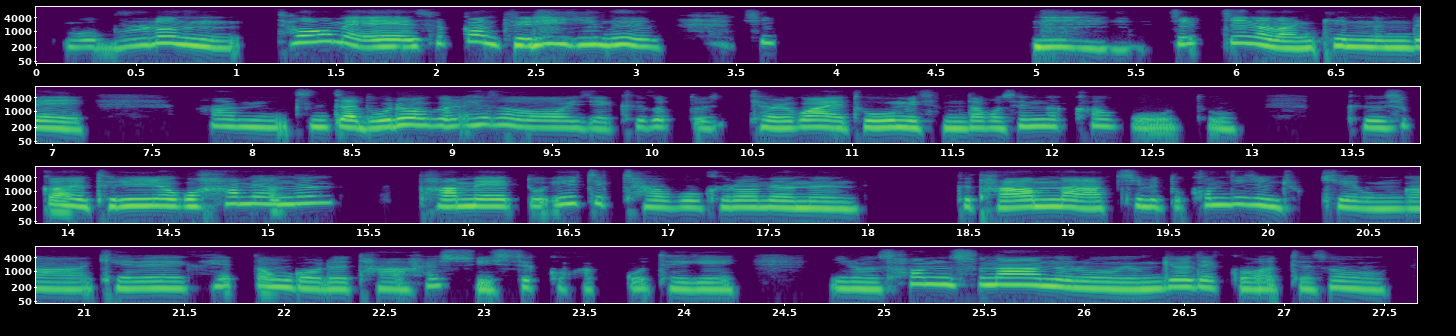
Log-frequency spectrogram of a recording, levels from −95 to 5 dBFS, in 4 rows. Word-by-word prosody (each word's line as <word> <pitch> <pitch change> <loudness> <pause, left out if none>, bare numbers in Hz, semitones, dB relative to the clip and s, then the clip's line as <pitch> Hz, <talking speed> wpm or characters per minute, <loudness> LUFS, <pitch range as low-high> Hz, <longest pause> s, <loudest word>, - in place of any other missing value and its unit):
뭐 210 0 -5
물론 235 -1 +2 0.2
처음에 260 - +4
습관들이기는 260 - +2 0.4
쉽 325 -2 -7 1.3
네. 210 0 +3 0.5
쉽지는 280 -2 +2
않겠는데 195 -2 +2 0.6
한 215 -4 -3
진짜 210 -1 +2
노력을 230 +4 +3
해서 225 -7 -1
이제 175 -2 -6
그것도 210 -2 -7 0.2
결과에 195 0 +2
도움이 195 +1 +2
된다고 185 +1 -3
생각하고 220 - -4
또 170 - -7 0.6
그 195 -3 -3
습관을 225 +2 +1
들이려고 225 +1 +4
하면은 285 +4 0 0.4
밤에 225 0 +4
또 225 - -3
일찍 290 0 -2
자고 200 -1 -4
그러면은 195 -3 0 0.5
그다음 215 +1 +4
날 205 -3 +4
아침에 200 +4 0
또 200 - -9
컨디션 255 -3 0
좋게 200 +1 -5
뭔가 175 -1 -4
계획했던 185 +5 -3
거를 170 -2 -1
다 170 0 -6
할 235 +8 -6
수 240 - -8
있을 200 - -4
것 170 - -14
같고 165 - -10
되게 165 -1 -4 0.5
이런 175 -2 -2
선순환으로 250 -7 +2
연결될 200 +5 0
것 175 -2 -6
같아서 170 0 -5
210 Hz, 250 characters per minute, -23 LUFS, 185-240 Hz, 1.3 s, 처음에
